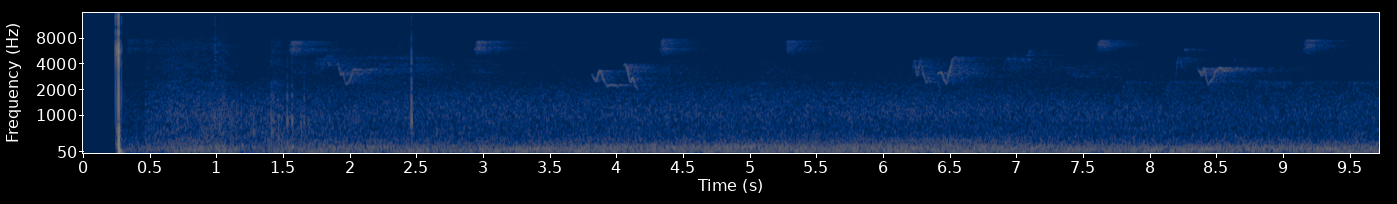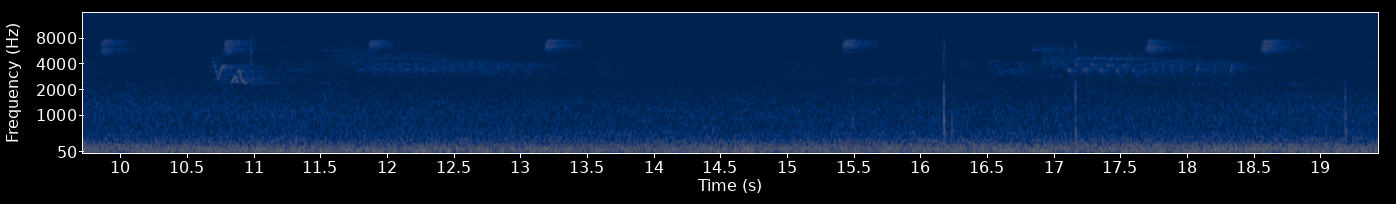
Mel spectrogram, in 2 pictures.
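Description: A sharp click at the very start, then short, high bird chirps repeating about every half second to a second over a steady low background rumble.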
